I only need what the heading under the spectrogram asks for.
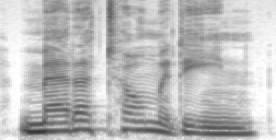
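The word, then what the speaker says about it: medetomidine: And then something that I had to practice, Elise, to pronounce, metatomidine. Can you believe that, audience?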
